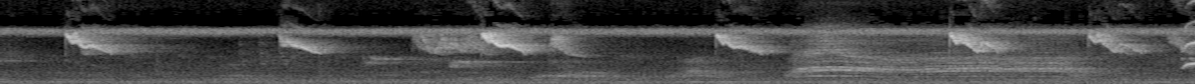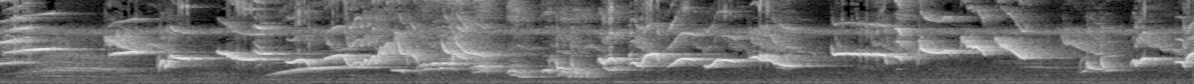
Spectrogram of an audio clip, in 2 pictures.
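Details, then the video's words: A wild old oriental magpie-robin singing loudly at a street corner. Sparse high downslurred notes and a brief buzzy trill give way to a long, loud, varied cascade of whistles, slurs and twittering phrases. "Tiếng chim Chòe Than già rừng - Chòe than rưng hót vang cọng góc phố"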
